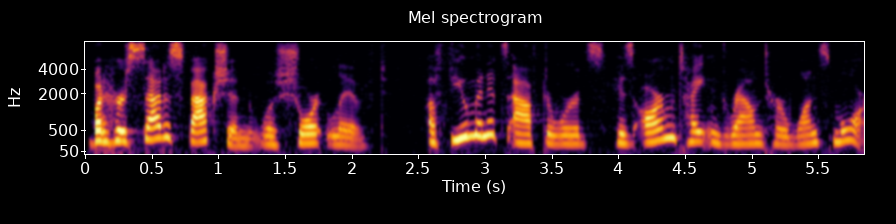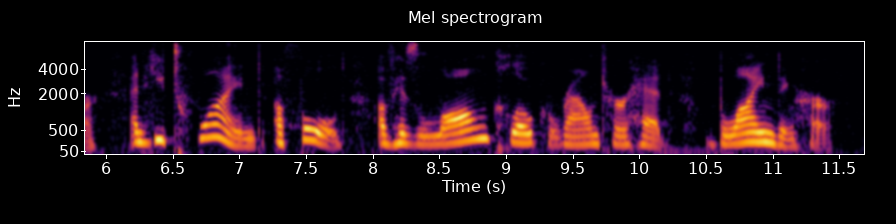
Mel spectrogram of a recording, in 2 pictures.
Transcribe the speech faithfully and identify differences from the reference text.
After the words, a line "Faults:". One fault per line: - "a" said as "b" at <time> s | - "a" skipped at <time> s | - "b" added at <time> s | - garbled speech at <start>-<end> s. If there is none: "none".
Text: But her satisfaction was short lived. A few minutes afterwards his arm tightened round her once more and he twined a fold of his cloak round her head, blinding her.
But her satisfaction was short lived. A few minutes afterwards his arm tightened round her once more and he twined a fold of his long cloak round her head, blinding her.
Faults:
- "long" added at 8.3 s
